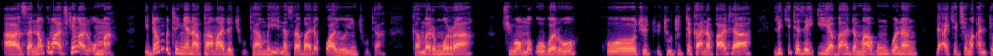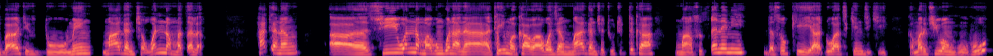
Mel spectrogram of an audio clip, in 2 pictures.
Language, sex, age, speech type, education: Hausa, male, 30-45, spontaneous, tertiary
